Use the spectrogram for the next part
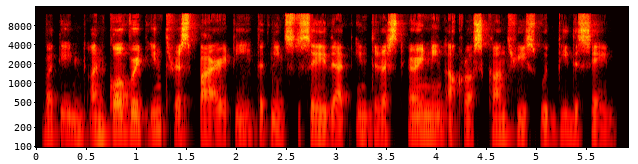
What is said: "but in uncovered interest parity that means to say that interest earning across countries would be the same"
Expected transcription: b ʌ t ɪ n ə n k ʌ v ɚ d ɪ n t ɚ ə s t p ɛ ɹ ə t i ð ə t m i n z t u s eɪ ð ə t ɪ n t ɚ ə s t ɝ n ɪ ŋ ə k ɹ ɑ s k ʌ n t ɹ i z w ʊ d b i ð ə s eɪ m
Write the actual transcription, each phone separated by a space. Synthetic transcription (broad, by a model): b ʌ t ɪ n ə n k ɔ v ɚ d ɪ n t ɚ ə s t p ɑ ɹ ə t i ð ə t m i n s t u s eɪ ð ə t ɪ n t ɚ ə s t ɝ n ɪ ŋ ə k ɹ ɑ s k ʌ n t ɹ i s w ʊ d b i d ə s eɪ m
